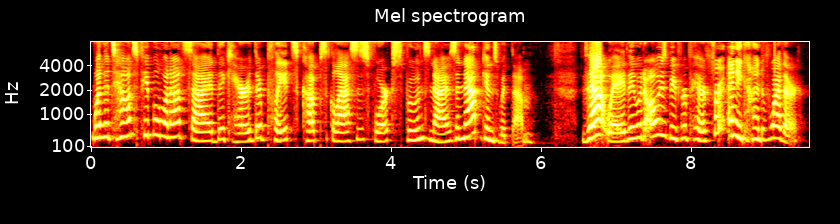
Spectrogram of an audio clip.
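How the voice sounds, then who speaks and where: A woman with a high voice reads a picture book aloud to young children. She sounds like a teacher at storytime, shaping each phrase with deliberate expression. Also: animated, fairly bright tone.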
